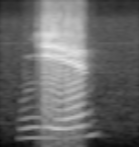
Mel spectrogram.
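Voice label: "nian2", Mandarin Chinese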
